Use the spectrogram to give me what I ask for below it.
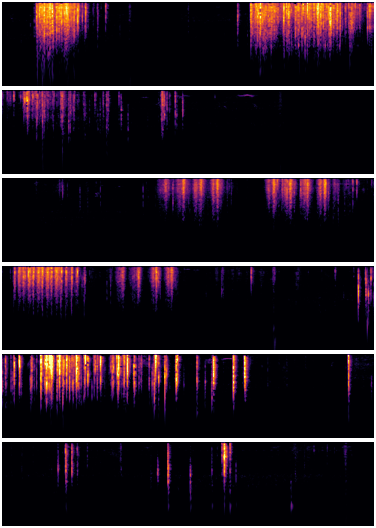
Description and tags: Getting crunchy and crispy with my bare hands and an empty plastic Seaweed container from Trader Joes. Includes smashes and shaking Silica bag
